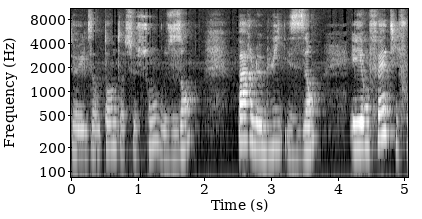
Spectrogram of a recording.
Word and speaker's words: parle-lui-en: entendent ce son en, parle-lui-en. Et en fait, il faut mettre à l'écrit des tirets, bien sûr. Et bien sûr, on entend un Z, mais bien évidemment, ça ne s'écrit pas Z-A-N.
